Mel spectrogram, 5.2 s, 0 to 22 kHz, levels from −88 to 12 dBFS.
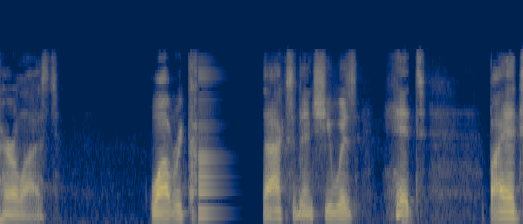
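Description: At 1.85 s and again at 1.96 s, the speech smears briefly. These are short concealed packet losses. Each time, about 20 ms of audio failed to reach the decoder in time. The receiver patched the hole by carrying the last sound forward, then blended back into real audio. The patches last about 25 ms and 23 ms. Each is heard as a quick wobble in the speech.

Right after the second patch, from 2.00 s to 2.65 s, the sound breaks up for longer. This is likely a long network dropout. About 640 ms of audio never arrived. The receiver stretched the last sound into a buzz or hiss that fades away. The final stretch, about 270 ms, is silent. Speech then resumes from a later point, without the lost part. The audio comes through an Opus call path, with content up to about 8 kHz.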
